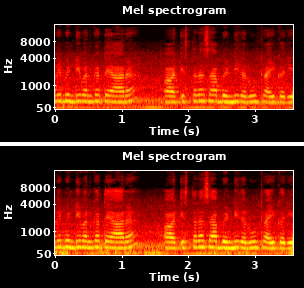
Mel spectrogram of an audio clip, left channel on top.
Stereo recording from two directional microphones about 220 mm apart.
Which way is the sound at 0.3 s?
10° right (ahead or behind).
